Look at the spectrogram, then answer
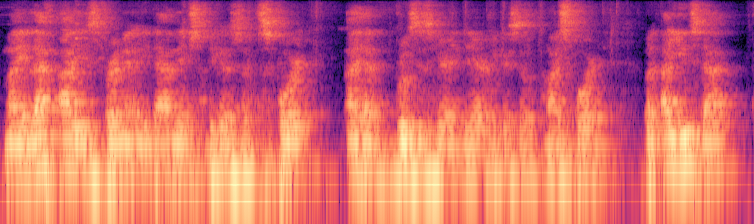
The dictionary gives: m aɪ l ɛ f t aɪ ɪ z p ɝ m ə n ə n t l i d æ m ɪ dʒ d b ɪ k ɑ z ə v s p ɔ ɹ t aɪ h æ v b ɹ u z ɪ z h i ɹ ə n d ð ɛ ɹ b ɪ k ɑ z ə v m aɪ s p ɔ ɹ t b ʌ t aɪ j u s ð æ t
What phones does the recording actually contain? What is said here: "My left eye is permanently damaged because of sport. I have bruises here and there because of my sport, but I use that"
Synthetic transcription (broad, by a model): m aɪ l ɛ f t aɪ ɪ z p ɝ m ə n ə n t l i d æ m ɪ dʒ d b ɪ k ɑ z ə v s p ɔ ɹ t aɪ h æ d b ɹ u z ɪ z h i ɹ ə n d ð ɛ ɹ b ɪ k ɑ s ə v m aɪ s p ɔ ɹ t b ʌ t aɪ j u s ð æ t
